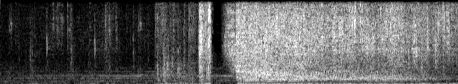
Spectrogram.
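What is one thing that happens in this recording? A loud explosion booms suddenly.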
